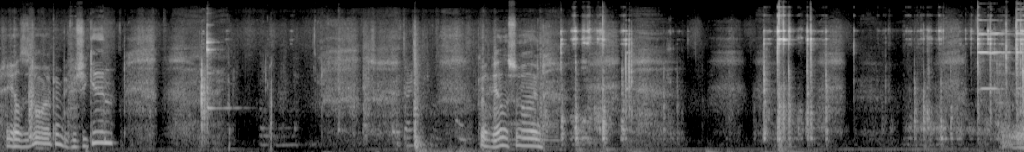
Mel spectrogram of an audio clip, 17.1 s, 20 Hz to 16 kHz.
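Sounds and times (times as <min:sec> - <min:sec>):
door lock parts clinking: 0:12.7 - 0:13.9, 0:15.0 - 0:17.0.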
